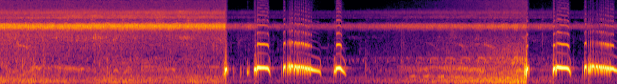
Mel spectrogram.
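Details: Decoy spotted dove on a first training session in a trapping tent. Two bursts of low, mellow coos, short notes alternating with longer sliding ones, separated by a pause. A continuous shrill insect whine fills the background.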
